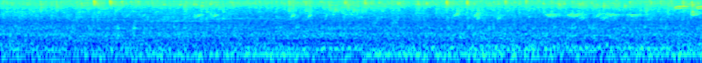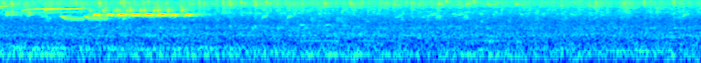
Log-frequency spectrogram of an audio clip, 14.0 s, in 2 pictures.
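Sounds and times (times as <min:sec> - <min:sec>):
songbird singing with trill: 0:04.5 - 0:10.5.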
